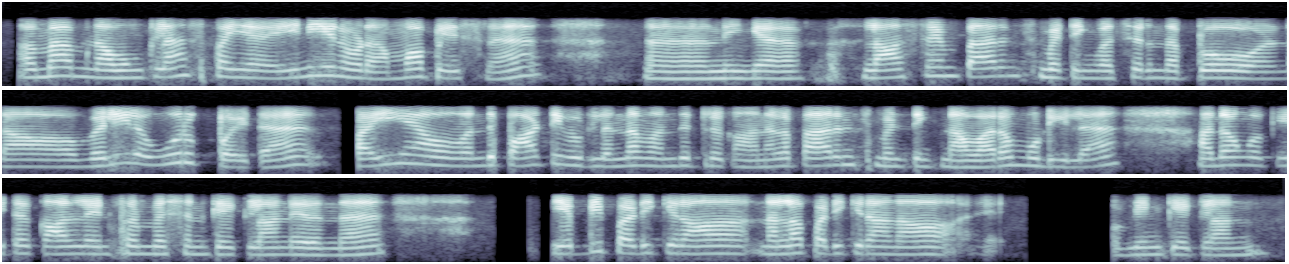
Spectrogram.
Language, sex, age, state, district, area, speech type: Tamil, male, 30-45, Tamil Nadu, Cuddalore, rural, conversation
